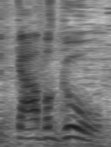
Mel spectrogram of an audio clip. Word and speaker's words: capicola: all right i'm excited about this next sandwich okay it's called the gabagoo but that is the italian-american way of saying it right uh yes that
